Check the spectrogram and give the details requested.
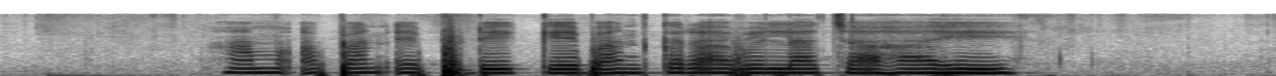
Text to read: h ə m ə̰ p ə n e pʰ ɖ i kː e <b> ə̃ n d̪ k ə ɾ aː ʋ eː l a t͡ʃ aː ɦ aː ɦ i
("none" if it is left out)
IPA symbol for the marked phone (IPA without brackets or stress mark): b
